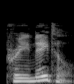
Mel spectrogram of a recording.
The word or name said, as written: prenatal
